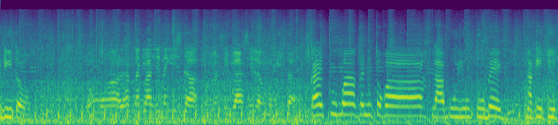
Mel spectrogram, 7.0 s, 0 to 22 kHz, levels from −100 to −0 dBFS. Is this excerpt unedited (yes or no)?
yes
